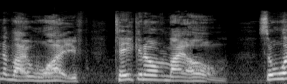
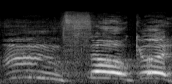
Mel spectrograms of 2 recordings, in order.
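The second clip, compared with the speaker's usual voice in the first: excited; 7 semitones higher, much slower than usual. Acted. Gorging on free food.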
